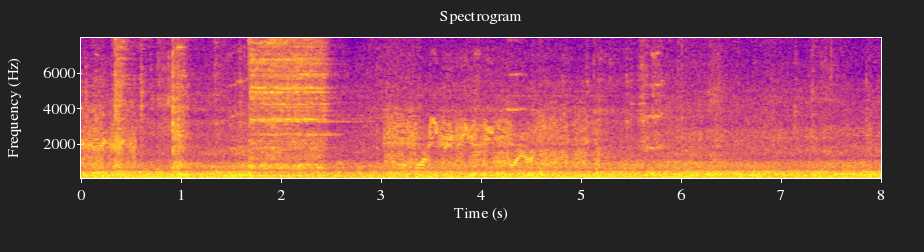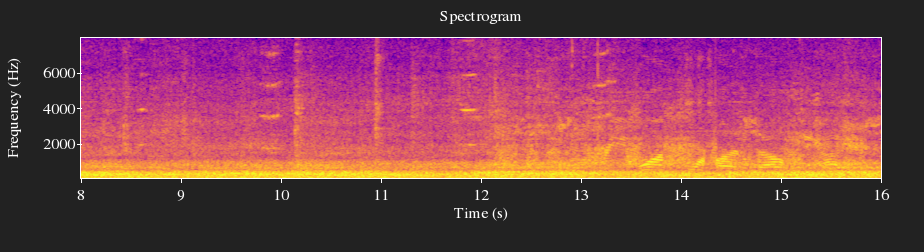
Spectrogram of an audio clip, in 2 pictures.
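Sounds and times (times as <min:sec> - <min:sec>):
steel wheels rumbling on rail: 0:00.0 - 0:16.0
clicks and clacks: 0:00.1 - 0:01.5, 0:09.9 - 0:13.3.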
